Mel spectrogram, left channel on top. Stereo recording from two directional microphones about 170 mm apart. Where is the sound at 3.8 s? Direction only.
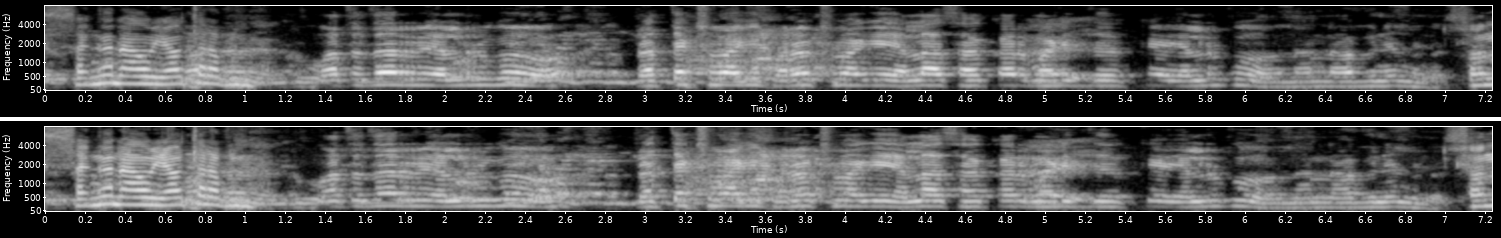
25° left (ahead or behind).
